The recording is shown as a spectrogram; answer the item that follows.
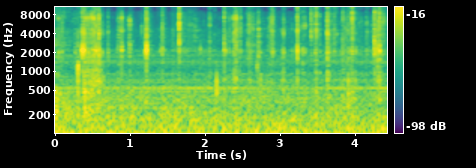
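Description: Faint, irregular clicks of hard plastic parts on the MFT F-03 42-SolarHalo transforming robot toy as its leg and foot joints are moved.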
